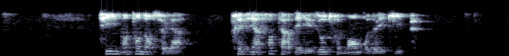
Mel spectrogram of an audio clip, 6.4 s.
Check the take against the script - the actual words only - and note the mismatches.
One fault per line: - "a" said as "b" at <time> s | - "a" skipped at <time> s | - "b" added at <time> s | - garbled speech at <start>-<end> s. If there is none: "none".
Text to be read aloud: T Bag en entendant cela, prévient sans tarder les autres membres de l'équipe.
- "Bag en" skipped at 1.5 s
